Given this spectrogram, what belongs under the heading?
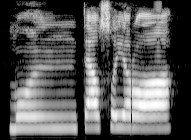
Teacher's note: ہمیں حرف الرا کو اور اس کے بعد مد الف کو دونوں کو بھاری آواز میں پڑھنا ہے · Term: تفخیم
